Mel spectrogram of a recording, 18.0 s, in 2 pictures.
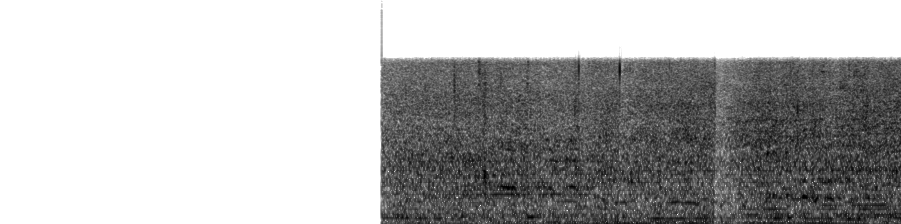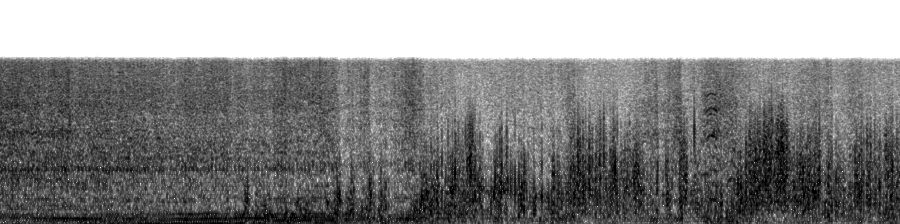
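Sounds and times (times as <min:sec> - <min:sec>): car engine driving past: 0:03.8 - 0:17.4
wind buffeting microphone: 0:11.2 - 0:18.0.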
